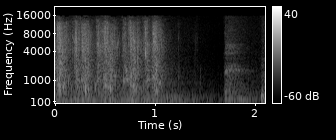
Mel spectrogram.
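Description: Small plastic bottle of water and cooking oil being shaken hard, the liquid sloshing and the bottle rattling in quick repeated strokes, stopping about a second in; the shaking blends the oil and water into a milky mixture.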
